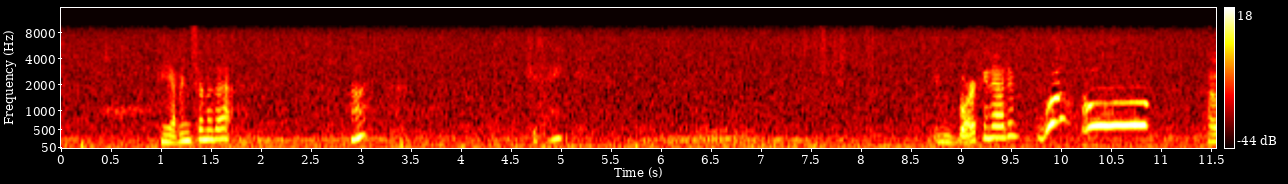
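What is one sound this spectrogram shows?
A puppy yelps and whines outdoors.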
